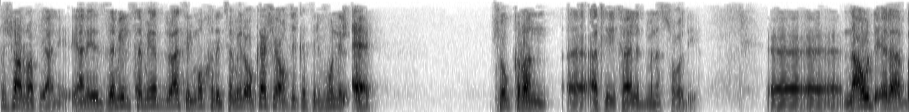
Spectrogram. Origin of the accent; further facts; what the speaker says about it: Egypt; عندنا في مصر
